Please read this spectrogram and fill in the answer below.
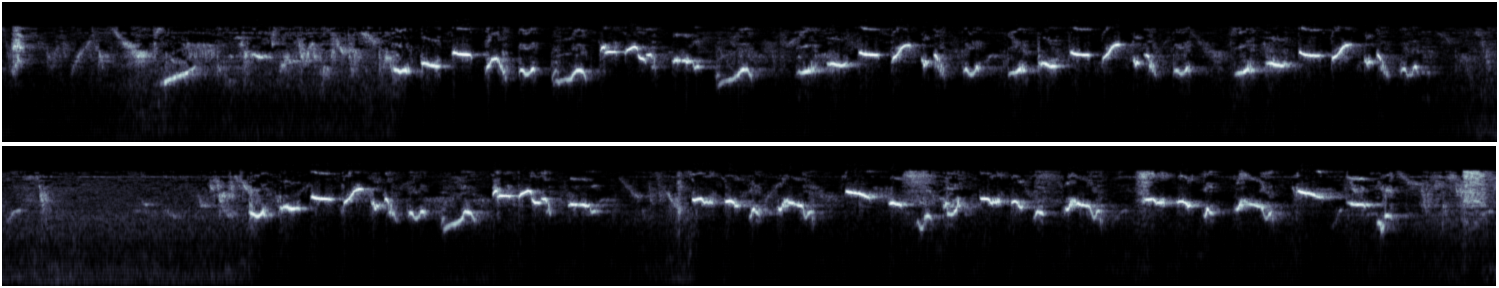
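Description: Oriental magpie-robin (kacer) singing continuously: a fast, unbroken run of varied, sweeping whistled notes. The song breaks off for about three seconds midway, where a low noise is heard instead.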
